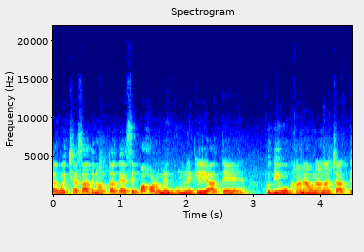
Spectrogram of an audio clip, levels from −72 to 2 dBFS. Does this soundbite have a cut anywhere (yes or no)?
no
